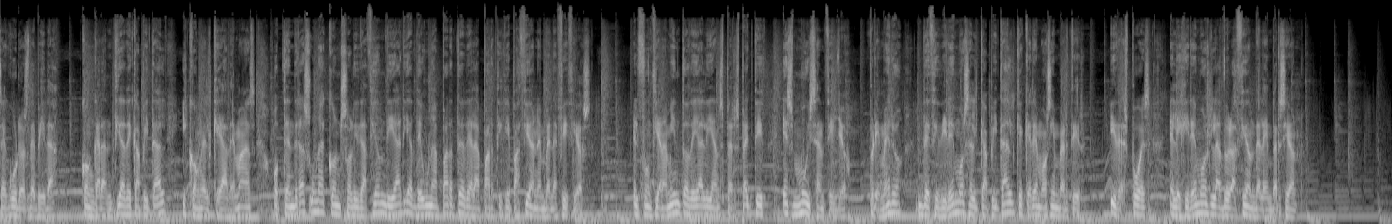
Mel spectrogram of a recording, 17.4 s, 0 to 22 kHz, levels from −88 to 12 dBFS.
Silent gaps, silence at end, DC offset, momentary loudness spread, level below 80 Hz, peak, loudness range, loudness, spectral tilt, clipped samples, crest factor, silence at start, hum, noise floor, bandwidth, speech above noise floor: none; 0 s; under 0.1%; 6 LU; -30 dBFS; -2 dBFS; 1 LU; -15 LUFS; -5 dB/octave; under 0.1%; 14 dB; 0 s; none; -35 dBFS; over 20 kHz; 20 dB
